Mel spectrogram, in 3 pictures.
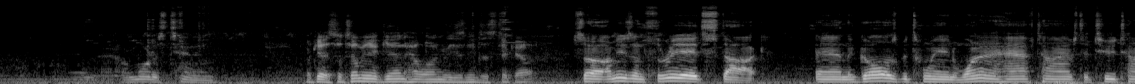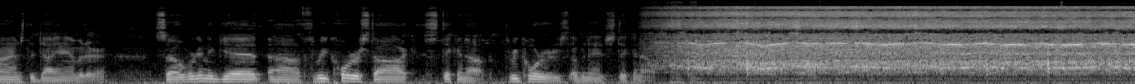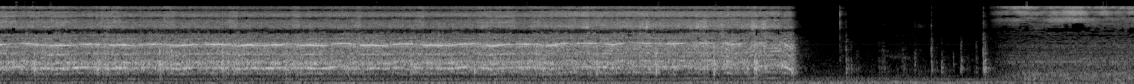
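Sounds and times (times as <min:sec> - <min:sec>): power tool cutting steel rod: 0:17.8 - 0:30.8, 0:32.6 - 0:34.0.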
